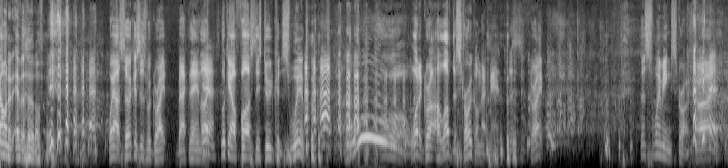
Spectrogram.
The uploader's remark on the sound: This week's episode of Do Go On was recorded live on a beach at the Koh Samui International Podcast Festival. We were also joined on stage by two of our funniest friends.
